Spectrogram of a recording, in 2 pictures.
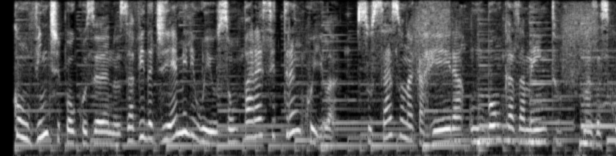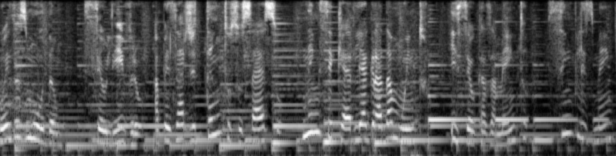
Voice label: Booktrailer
